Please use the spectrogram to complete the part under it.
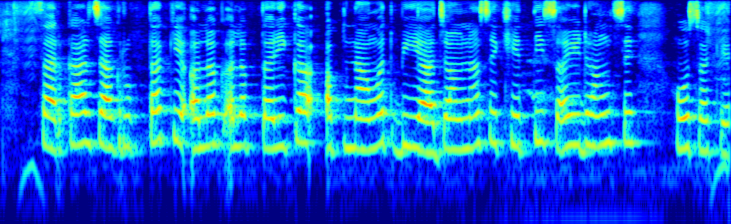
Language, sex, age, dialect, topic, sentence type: Bhojpuri, female, 41-45, Northern, agriculture, statement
